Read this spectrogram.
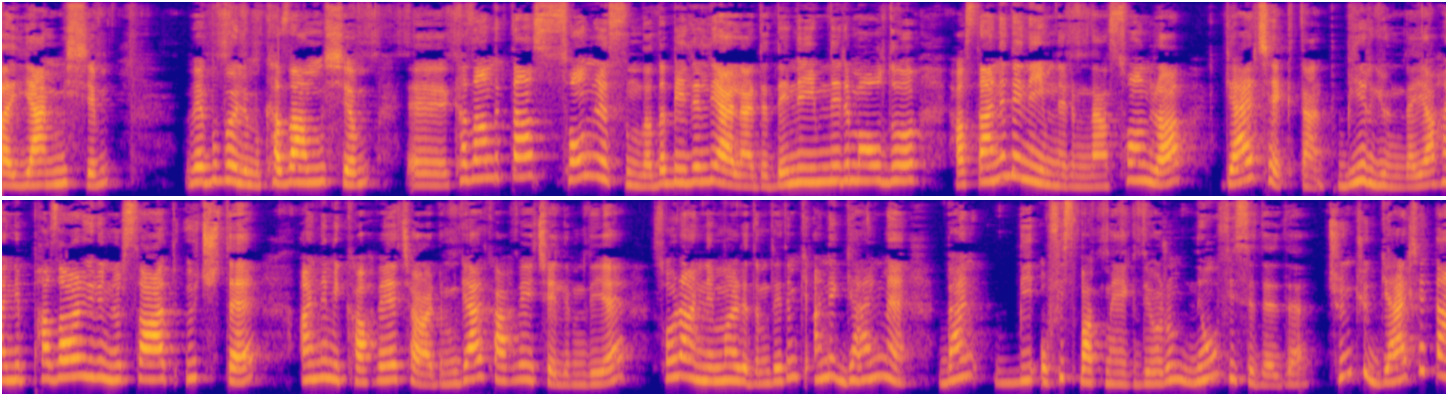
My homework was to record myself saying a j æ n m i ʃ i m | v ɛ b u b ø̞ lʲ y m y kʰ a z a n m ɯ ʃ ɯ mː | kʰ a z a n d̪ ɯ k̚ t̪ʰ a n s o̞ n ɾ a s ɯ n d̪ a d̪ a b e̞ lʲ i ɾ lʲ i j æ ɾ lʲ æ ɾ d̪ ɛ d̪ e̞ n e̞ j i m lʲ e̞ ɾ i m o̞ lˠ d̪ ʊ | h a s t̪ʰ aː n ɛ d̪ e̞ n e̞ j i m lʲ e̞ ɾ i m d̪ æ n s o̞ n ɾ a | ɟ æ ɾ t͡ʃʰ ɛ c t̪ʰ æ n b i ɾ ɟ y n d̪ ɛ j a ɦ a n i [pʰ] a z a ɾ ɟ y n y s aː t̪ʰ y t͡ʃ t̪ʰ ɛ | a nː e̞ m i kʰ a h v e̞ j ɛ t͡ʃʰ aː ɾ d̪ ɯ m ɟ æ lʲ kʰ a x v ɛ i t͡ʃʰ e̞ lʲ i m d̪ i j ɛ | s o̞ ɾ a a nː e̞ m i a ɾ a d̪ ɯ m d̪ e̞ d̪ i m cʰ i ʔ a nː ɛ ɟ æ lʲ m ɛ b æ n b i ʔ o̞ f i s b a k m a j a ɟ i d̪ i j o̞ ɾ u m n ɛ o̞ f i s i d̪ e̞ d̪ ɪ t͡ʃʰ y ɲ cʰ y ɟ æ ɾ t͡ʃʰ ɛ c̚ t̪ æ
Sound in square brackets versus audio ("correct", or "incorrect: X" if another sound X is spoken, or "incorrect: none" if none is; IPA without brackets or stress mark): correct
